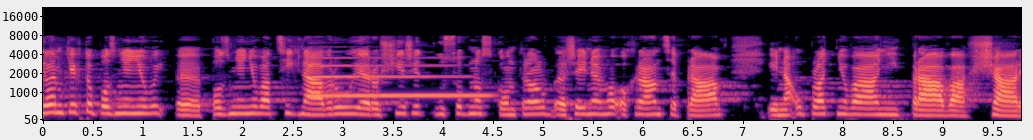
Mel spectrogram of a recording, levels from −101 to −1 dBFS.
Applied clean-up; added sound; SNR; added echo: classical method Wiener filter.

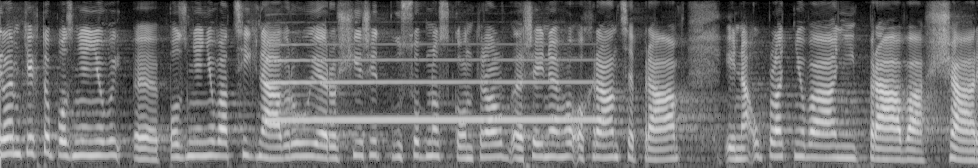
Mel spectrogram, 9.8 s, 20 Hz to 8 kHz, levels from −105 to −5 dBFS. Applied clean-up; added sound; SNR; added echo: none; Trumpet; 4 dB; none.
